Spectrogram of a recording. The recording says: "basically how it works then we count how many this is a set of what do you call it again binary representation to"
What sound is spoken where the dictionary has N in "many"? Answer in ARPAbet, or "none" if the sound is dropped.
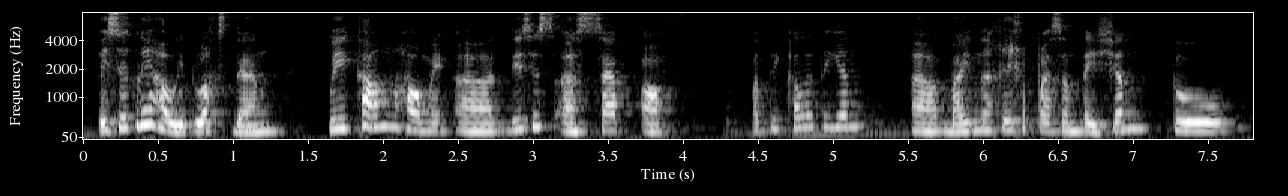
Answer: none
